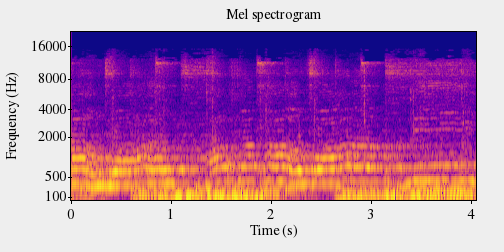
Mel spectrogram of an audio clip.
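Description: A woman singing a pop song into a microphone over a karaoke backing track with a steady low beat; the bass drops out briefly twice.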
